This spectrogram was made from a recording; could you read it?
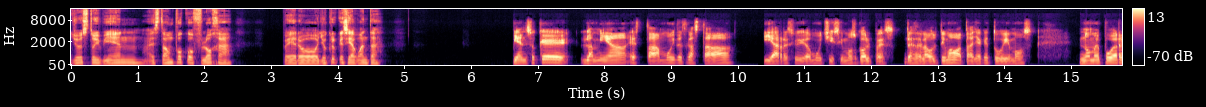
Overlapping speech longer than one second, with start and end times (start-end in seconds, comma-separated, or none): none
